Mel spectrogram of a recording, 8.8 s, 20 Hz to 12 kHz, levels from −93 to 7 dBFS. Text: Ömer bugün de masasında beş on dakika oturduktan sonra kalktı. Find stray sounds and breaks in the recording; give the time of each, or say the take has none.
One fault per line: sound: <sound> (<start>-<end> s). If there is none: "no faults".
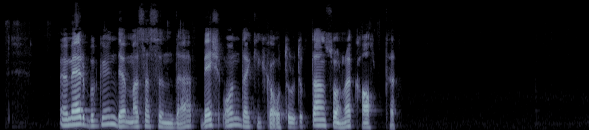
no faults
